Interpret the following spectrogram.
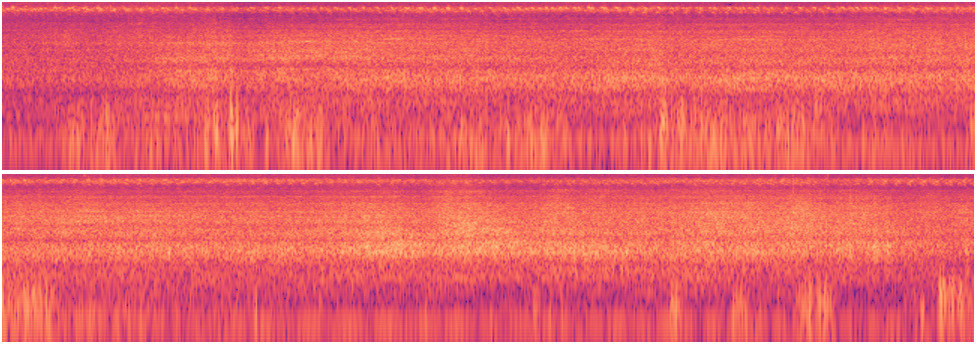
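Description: Two KiwiRail DC-class diesel-electric locomotives hauling a passenger train past at a distance, a steady engine and rolling rumble that swells about nine seconds in, with irregular gusts of wind buffeting the microphone.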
